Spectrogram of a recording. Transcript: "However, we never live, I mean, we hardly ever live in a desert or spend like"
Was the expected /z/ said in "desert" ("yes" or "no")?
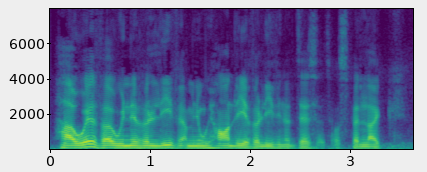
yes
